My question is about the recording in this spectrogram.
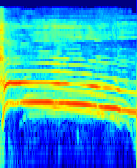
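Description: A wolf gives one long, loud howl on its own. The pitch rises quickly at the start, holds steady for about two seconds, then dips slightly at the end.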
